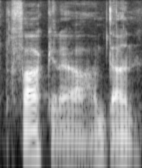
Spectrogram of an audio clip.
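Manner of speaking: usual speaking voice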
